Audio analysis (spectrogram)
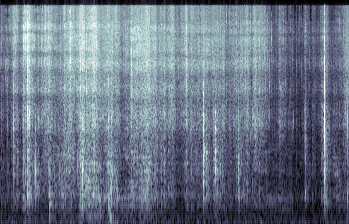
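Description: Plastic packaging is pulled open around Studio Creations Biker Scout armor made of ABS, with continuous close crinkling and rustling broken by sharper crackles and snaps.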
